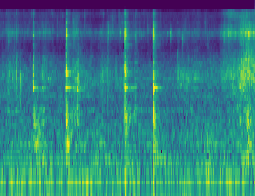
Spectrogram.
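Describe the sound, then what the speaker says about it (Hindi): Garlic sizzles in hot oil in a pan for black pepper paneer, with a steady fry hiss broken by several sharp scrapes and clinks as a spoon stirs it. "लहसुन को अच्छी तरह से फ्राई कर लेंगे"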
